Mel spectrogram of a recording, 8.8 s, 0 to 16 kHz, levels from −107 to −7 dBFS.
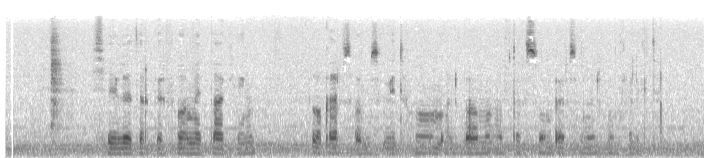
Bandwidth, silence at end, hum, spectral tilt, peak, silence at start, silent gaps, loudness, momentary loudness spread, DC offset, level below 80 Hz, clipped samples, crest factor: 11 kHz; 0 s; none; -4 dB/octave; -30 dBFS; 0.1 s; none; -48 LUFS; 18 LU; under 0.1%; -80 dBFS; under 0.1%; 22 dB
